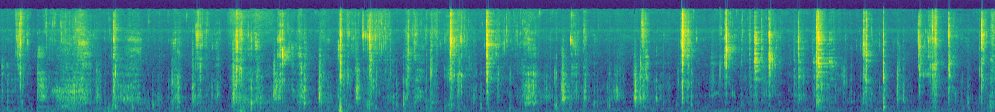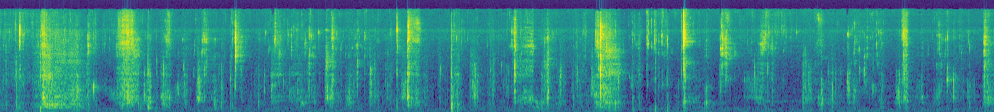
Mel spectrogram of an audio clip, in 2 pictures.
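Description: Close-miked mouth sounds of a person eating rice, mutton curry and dal by hand: wet chewing with frequent sharp lip smacks and clicks. There is a louder burst about halfway through and another some eight seconds later.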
